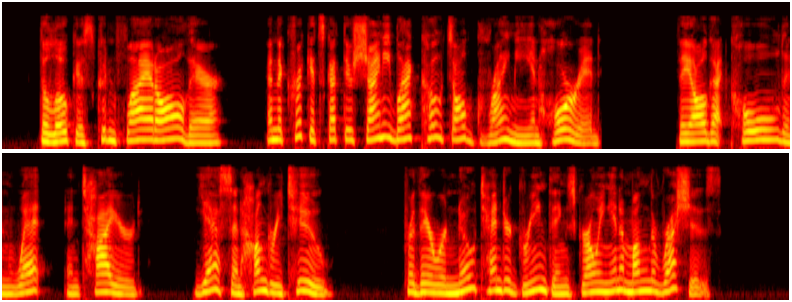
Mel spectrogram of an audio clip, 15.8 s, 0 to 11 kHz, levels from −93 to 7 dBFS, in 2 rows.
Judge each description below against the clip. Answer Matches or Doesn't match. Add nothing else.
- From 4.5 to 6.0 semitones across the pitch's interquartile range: Matches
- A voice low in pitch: Doesn't match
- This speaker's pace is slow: Doesn't match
